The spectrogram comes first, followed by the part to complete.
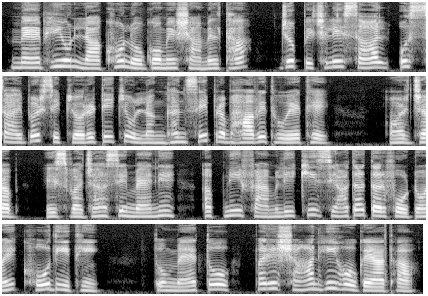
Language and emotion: Hindi, sad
